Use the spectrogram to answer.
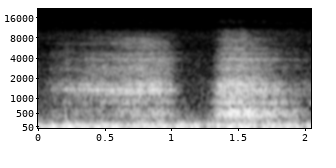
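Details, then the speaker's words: Patient asked to take a deep breath during palpation for symmetric chest expansion, examiner's thumbs at about T9–T10 on the back: one slow, airy, unforced deep breath in and out; normal deep breath. "And then I'm going to have you take a deep breath for me."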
